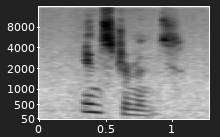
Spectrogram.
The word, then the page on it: instruments: American English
